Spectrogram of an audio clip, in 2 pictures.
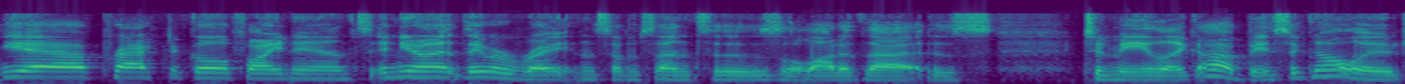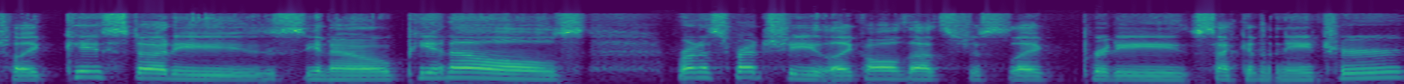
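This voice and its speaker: A woman with an American accent and an unremarkable speaking voice talks at a fairly slow pace and fairly low pitch, with lively intonation over a quiet background. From Boston area, US. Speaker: chef and restaurant owner. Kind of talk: casual interview chat.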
